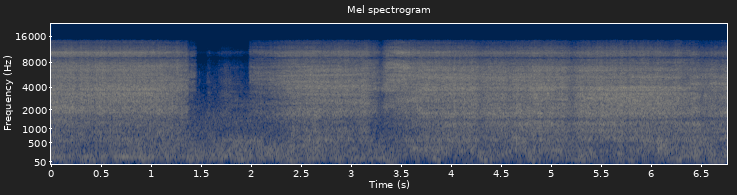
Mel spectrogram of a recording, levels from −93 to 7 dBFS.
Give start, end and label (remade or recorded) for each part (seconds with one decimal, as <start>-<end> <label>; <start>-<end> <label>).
0.0-6.8 recorded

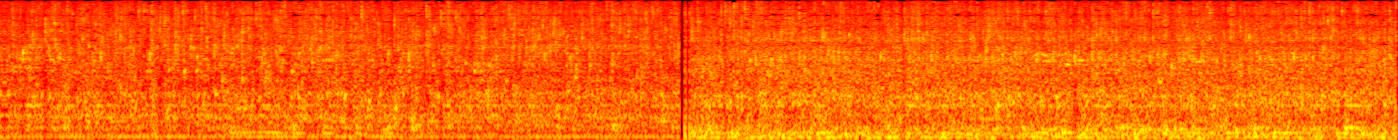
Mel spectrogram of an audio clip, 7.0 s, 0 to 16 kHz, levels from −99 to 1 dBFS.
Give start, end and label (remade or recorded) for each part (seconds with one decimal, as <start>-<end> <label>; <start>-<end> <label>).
0.0-7.0 recorded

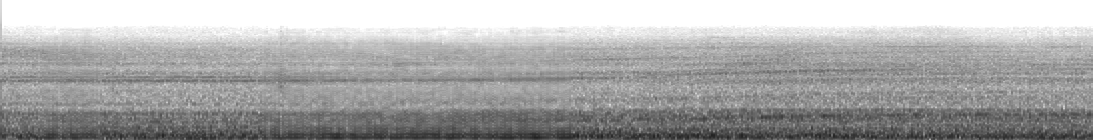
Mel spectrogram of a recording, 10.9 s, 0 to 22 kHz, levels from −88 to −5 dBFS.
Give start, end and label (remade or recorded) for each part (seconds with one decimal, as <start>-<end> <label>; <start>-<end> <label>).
0.0-0.4 recorded; 0.4-1.0 remade; 1.0-2.6 recorded; 2.6-5.7 remade; 5.7-10.9 recorded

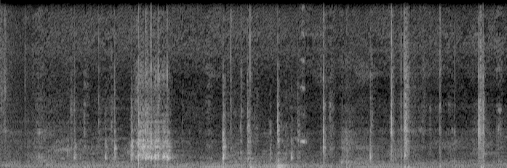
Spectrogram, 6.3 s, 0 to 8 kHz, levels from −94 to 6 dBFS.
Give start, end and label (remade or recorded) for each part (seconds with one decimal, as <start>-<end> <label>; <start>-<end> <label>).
0.0-0.6 remade; 0.6-3.8 recorded; 3.8-6.3 remade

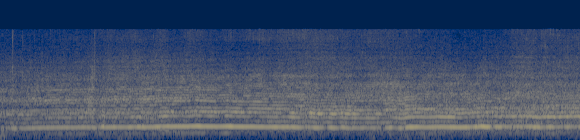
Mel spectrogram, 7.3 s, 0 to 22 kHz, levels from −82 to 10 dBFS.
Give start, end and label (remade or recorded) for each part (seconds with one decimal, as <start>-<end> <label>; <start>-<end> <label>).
0.0-7.3 recorded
